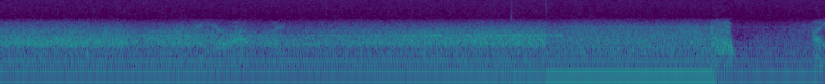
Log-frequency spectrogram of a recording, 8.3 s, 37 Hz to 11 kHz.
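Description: Static hiss on the Apollo 8 air-to-ground radio link, with a steady hum under it and faint, unintelligible voice traces in the noise. The hiss cuts off abruptly near the end, like a squelch closing.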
